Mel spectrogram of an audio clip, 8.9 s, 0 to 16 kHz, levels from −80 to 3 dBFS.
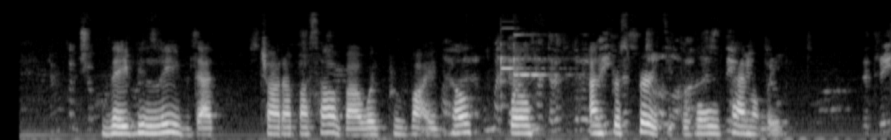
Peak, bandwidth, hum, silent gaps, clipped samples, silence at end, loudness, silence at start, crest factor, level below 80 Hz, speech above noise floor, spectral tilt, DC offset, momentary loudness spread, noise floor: -2 dBFS; 9.6 kHz; none; none; under 0.1%; 0 s; -18 LUFS; 0.3 s; 16 dB; -48 dBFS; 27 dB; -7 dB/octave; under 0.1%; 14 LU; -45 dBFS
